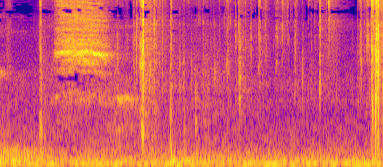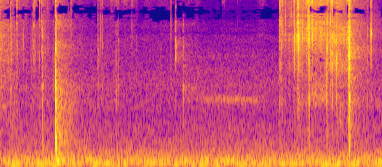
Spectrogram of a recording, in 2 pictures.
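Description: A wax-paper card pack crinkles as it is pulled from a cardboard box.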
